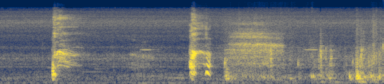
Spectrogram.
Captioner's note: Cora coughs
